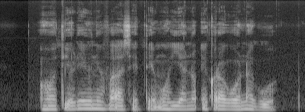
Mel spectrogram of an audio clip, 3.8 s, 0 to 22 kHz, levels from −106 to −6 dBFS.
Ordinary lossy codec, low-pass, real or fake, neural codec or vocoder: none; none; real; none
